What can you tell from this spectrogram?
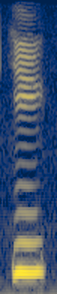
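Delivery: yi held high and level; high flat tone on yi. Shown as a demonstration. Teacher models number one for learners, high flat yi. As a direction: say yi on a high, even pitch. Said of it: "That's a high flat tone".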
